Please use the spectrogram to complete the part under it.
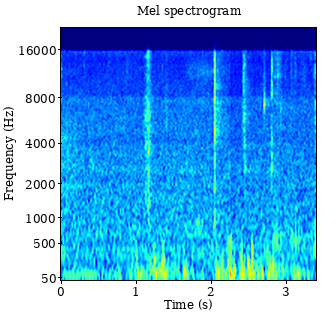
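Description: A man chews food noisily, close by.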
